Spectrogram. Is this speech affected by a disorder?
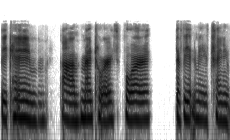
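Yes: severe to profound hearing loss; congenital, diagnosed in England, hearing aids from 11 months, cochlear implant one side; learned to listen and speak through early intervention in England.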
